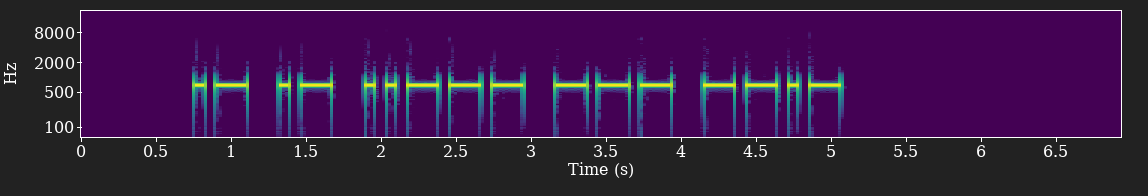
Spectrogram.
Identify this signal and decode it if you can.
Morse code, heard as a keyed tone, about 17 wpm, 700 Hz. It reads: AA2OQ
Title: USA Call Signs - 5 Characters - Repeated 2x - 17wpm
